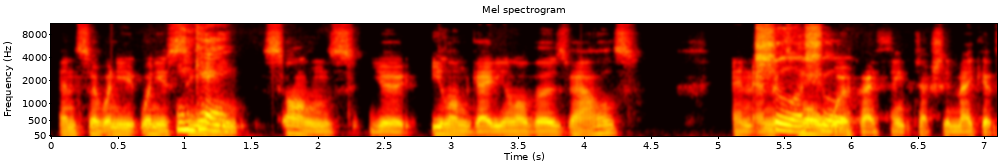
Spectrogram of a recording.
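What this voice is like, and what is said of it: Australian accent. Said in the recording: “accent... He sounds like the boys from For King and Country... Because they're from my country... I just love that accent”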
